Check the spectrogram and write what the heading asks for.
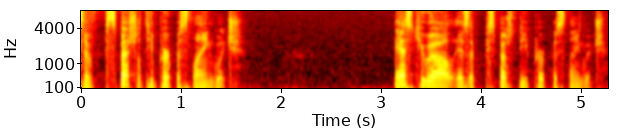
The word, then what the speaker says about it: SQL: the exact same way SQL is what they call an initialism not an acronym not an acronym it's not pronounceable so it's SQL just say now the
